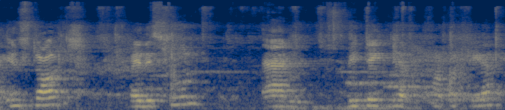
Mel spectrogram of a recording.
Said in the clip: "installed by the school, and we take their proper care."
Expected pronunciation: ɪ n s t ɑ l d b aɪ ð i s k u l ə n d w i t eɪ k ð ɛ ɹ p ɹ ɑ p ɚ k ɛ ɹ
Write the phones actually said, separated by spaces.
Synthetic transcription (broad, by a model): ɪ n s t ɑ l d b aɪ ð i s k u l ə n d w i t eɪ k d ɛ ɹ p ɑ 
